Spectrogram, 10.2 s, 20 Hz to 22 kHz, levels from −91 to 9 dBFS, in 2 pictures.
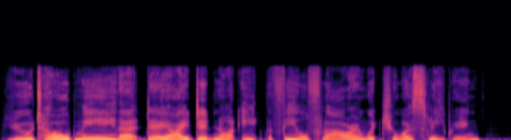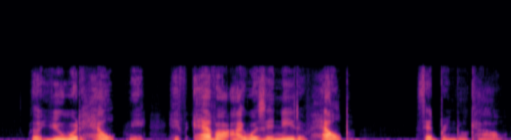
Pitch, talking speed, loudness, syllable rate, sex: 200 Hz, 195 wpm, -18 LUFS, 4.4 syllables/s, female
